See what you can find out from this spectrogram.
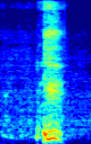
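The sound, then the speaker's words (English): A single rough cough, close to a throat clearing, bursts out once during a video game session and stands alone between quiet stretches, short and moderately loud. “I want you not to be coughing right now”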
